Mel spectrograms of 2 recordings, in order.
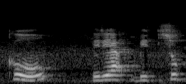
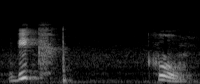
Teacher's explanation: el sonido consonante K se va a trasladar al pequeño tsu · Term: doble consonante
